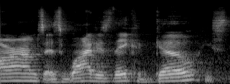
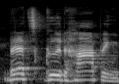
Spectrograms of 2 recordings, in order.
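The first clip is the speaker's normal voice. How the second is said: higher and louder, full of wonder; impressed little hare; 6 semitones higher, 5 dB louder than usual. Acted. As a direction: marvel at the big hare's jump. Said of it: "thought the Little Nut Brown Hare".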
